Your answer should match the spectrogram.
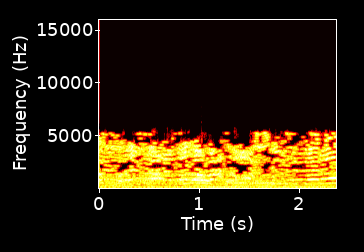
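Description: Several men talking and calling out over the steady low drone of a running engine.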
